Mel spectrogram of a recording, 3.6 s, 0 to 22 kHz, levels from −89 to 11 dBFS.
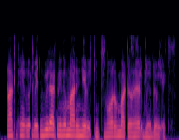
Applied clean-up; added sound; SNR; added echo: neural diffusion model UNIVERSE++.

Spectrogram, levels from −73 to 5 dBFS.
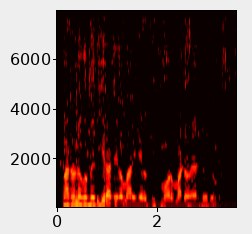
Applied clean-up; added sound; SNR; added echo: classical method spectral subtraction.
